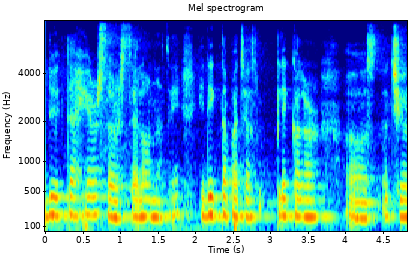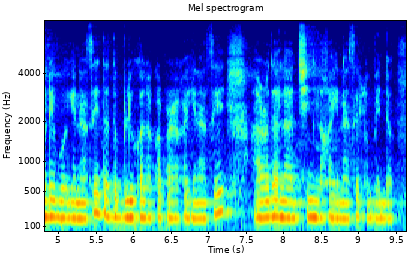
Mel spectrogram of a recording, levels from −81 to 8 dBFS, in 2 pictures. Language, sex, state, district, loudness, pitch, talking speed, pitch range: Nagamese, female, Nagaland, Dimapur, -19 LUFS, 190 Hz, 200 wpm, 180-200 Hz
